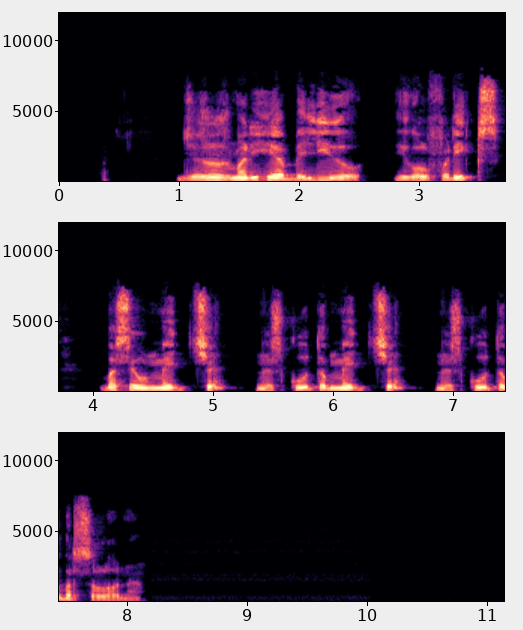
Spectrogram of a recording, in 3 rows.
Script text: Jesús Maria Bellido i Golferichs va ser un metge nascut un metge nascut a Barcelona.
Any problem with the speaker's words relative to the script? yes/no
no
